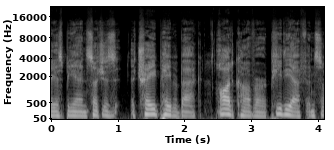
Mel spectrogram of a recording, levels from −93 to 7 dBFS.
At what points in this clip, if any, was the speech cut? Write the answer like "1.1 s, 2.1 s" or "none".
2.4 s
